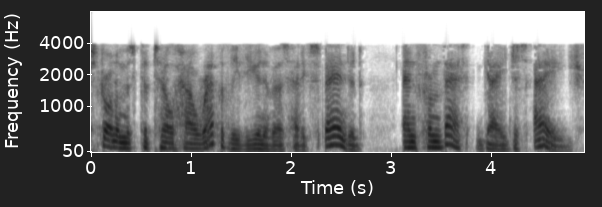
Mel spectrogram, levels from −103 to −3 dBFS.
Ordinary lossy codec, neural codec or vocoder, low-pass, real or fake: AAC, 16 kbps; codec, 16 kHz in and 24 kHz out, 2.2 kbps, FireRedTTS-2 codec; 7.2 kHz; fake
